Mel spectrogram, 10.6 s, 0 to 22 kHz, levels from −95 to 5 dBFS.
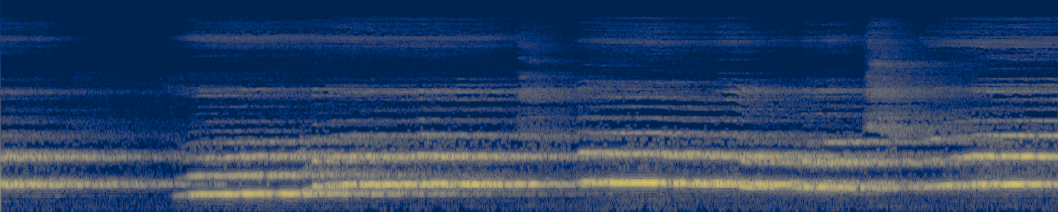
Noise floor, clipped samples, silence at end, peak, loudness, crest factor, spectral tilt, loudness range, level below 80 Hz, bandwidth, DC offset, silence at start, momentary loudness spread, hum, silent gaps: -43 dBFS; under 0.1%; 0 s; -8 dBFS; -22 LUFS; 14 dB; -4.5 dB/octave; 5 LU; -78 dBFS; 11 kHz; under 0.1%; 0 s; 16 LU; none; none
